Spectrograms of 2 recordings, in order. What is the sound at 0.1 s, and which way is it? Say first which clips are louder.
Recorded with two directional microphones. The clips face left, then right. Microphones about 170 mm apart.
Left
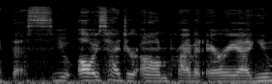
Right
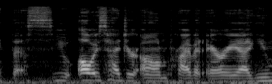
Speech: right 2 dB; 5° left (ahead or behind).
